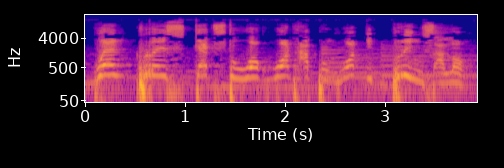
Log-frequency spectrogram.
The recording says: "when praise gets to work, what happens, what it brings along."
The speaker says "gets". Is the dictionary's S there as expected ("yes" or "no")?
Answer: yes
